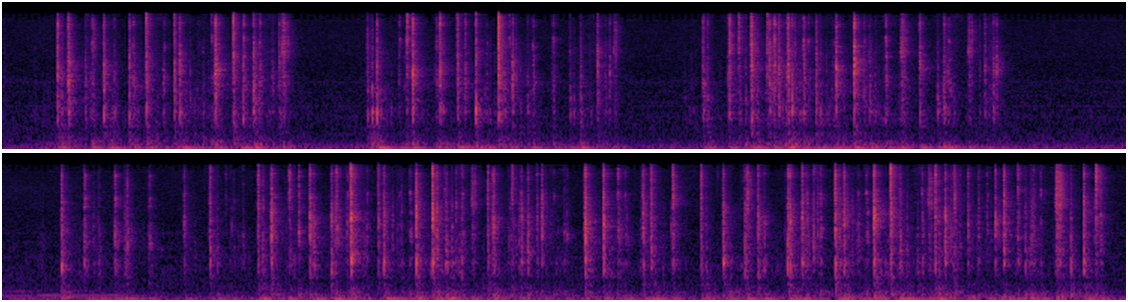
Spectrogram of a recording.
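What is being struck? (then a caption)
Plastic computer keyboard. Rapid key taps from long painted fingernails and fingertips of both hands typing on a full-size black plastic Logitech membrane keyboard with a hollow housing. Dense bursts of bright, clicky clatter are broken by short pauses, and each tap dies away almost instantly over a faint low rumble.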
